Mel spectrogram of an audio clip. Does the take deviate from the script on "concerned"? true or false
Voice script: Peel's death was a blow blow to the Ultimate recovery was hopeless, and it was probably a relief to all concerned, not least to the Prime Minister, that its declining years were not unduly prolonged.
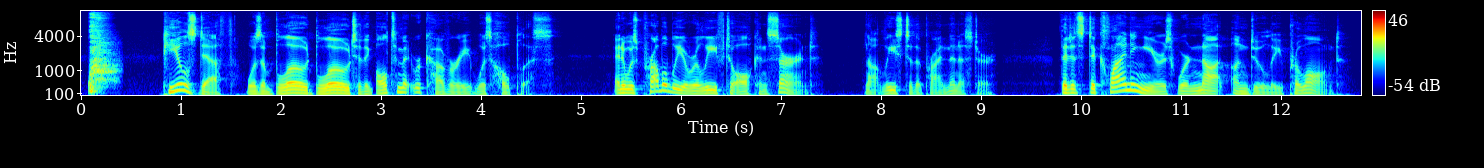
false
